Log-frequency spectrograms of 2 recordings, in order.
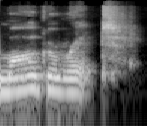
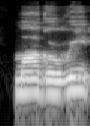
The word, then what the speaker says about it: Marguerite: as you know her was born margaret marguerite told me pronunciate correctly was born marguerite annie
